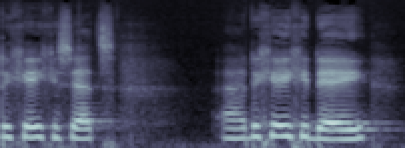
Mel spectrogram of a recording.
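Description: The woman's voice has a fairly high pitch. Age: 20s. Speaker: junior doctor in elderly care. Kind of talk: casual interview.

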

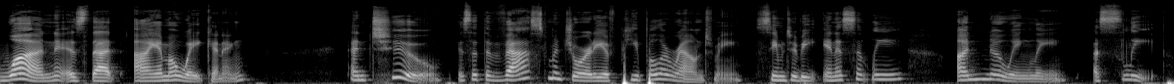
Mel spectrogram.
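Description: Speaking fairly slowly at a medium pitch, a woman swings very widely in pitch and greatly in loudness, on a very clean recording with a silent background. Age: 30s. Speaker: psychology professor and podcaster. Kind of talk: solo monologue.

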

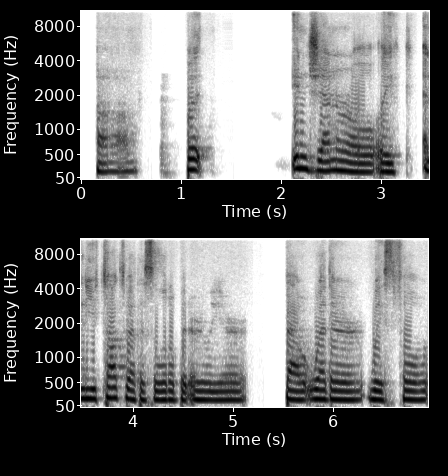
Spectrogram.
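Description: Her tone is dark and mellow, her intonation monotone and flat. The woman keeps a moderate pace, and the sound is dry and close with no echo. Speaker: podcast co-host and PhD student. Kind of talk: casual podcast chat.

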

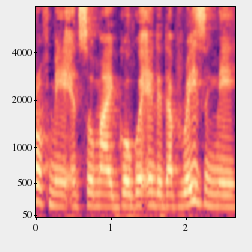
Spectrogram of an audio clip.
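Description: A woman speaks with a Zimbabwean accent against a quiet background. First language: Shona. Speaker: author and humanitarian speaker. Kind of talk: interview conversation.

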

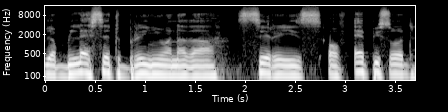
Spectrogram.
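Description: In a dark, mellow tone, a man speaks at a moderate pace with fairly low pitch. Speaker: podcast host. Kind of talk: casual interview. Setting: on location at a tech workshop.

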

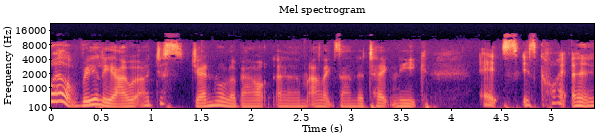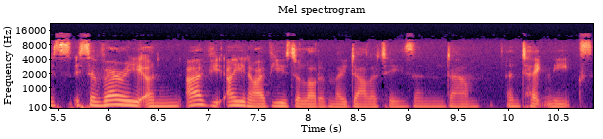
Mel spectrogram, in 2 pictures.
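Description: A woman with a British accent, very deep and low in pitch, her dark, mellow tone carried by lively intonation at a moderate pace. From Britain. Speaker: astrologer and life coach. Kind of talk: interview. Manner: hesitant, many fillers.

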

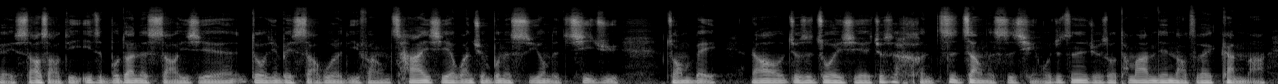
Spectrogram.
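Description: A man's very deep, low, somewhat breathy voice at a fairly quick pace with fairly even intonation. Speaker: podcast host, entrepreneur. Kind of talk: casual solo podcast monologue.

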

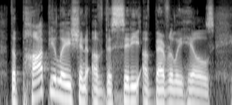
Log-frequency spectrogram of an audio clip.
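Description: On a very clean recording with a silent background and a dry, close sound with no echo, a man speaks in an animated tone with very wide pitch swings. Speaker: realtor and podcast host. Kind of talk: casual chat.

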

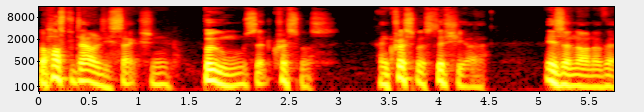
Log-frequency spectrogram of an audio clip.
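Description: A man's dark, mellow, somewhat breathy voice at medium pitch, with ordinary pitch variation, big swings in loudness, a moderate pace and long, frequent pauses, in a very clean recording with a silent background. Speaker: business podcaster. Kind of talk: scripted monologue. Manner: formal.

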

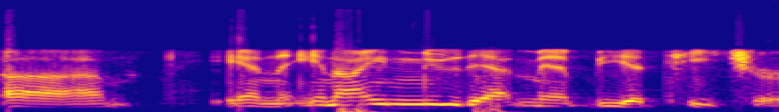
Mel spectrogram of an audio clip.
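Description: Here a man speaks with an American accent at a moderate pace. Noticeable background noise is present. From Oregon coast, US. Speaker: track coach. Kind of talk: radio interview. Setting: phone call.

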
